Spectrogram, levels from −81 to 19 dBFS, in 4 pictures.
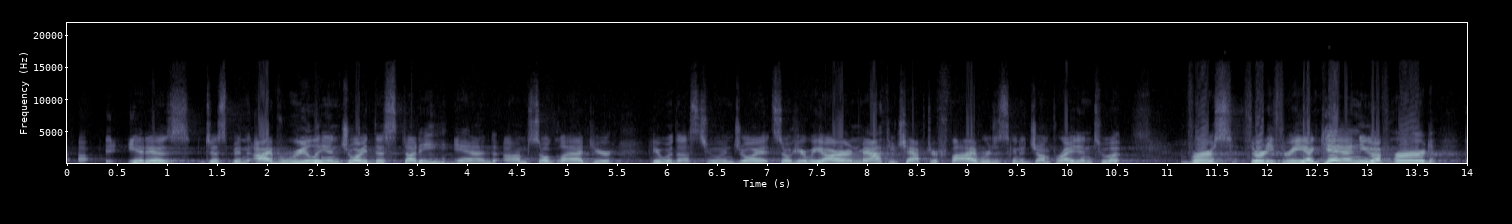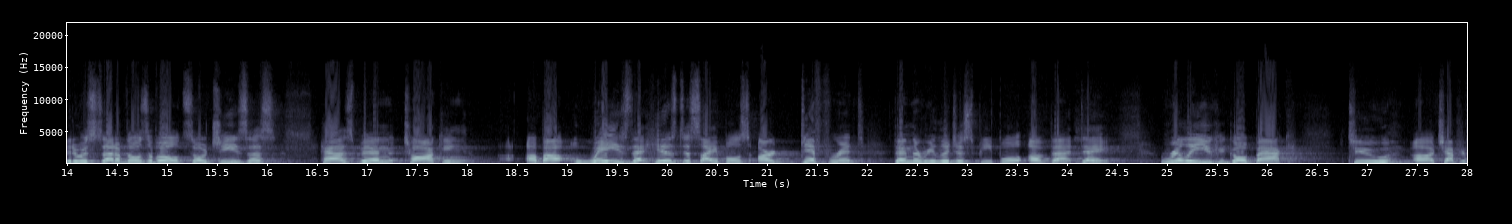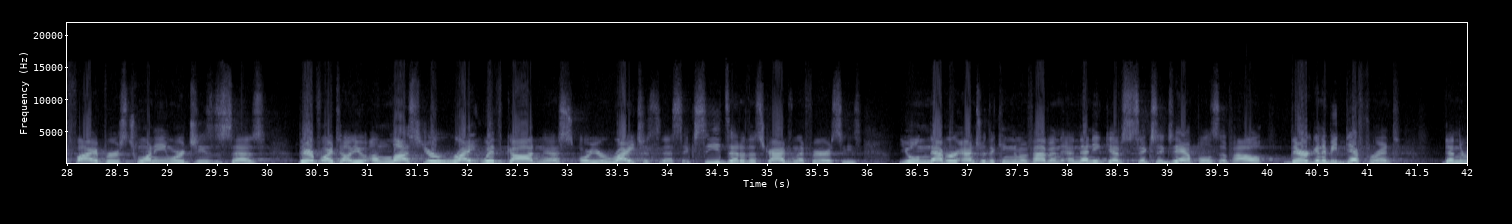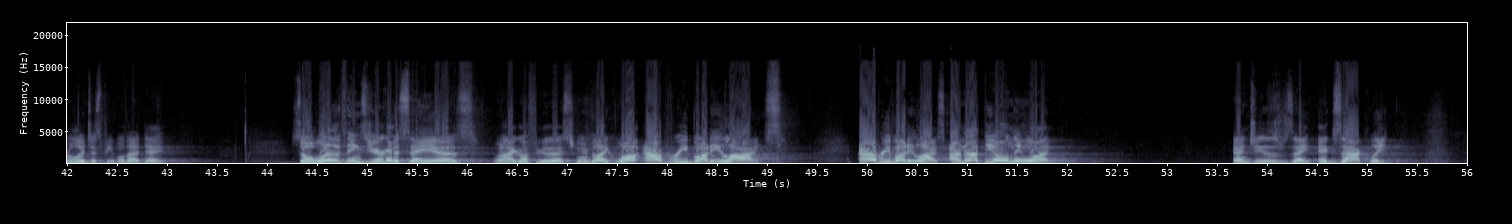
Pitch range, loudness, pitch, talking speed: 175-225 Hz, -19 LUFS, 195 Hz, 180 wpm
